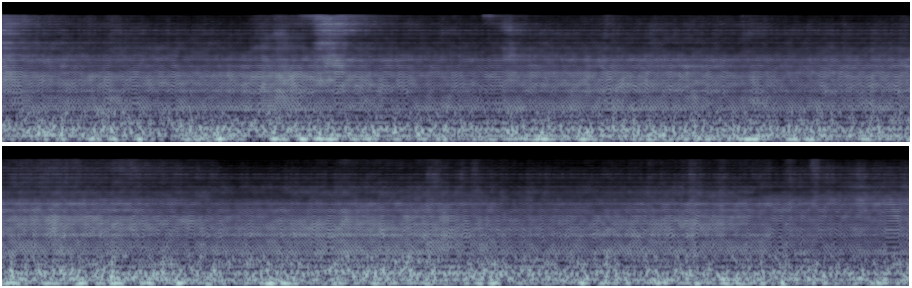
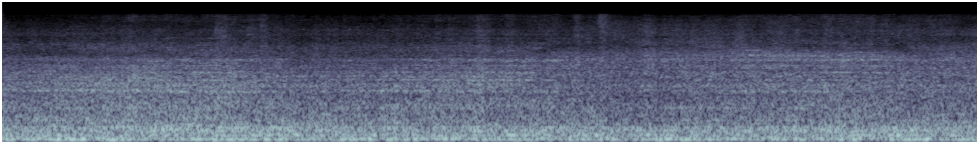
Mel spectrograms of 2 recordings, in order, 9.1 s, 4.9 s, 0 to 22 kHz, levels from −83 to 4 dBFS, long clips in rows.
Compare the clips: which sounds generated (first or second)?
first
